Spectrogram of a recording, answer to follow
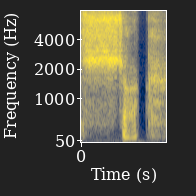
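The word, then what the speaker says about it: Shough: And Tyler, I think you say it shuck, right?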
